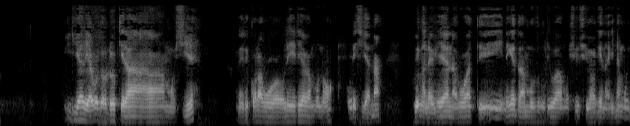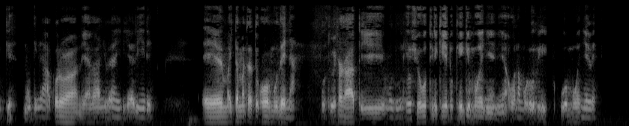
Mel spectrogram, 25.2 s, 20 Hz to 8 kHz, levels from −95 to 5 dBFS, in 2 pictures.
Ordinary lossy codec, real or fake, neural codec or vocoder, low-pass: MP3, 32 kbps; fake; codec, 16 kHz, 2 kbps, X-Codec, WavLM features, trained on Multilingual LibriSpeech; 7.2 kHz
